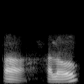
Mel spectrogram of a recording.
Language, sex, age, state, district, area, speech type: Manipuri, male, 30-45, Manipur, Churachandpur, rural, conversation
